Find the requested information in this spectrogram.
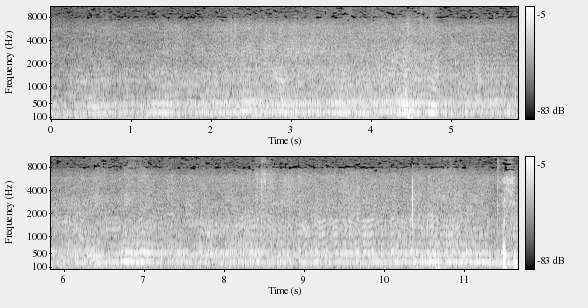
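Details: Honey bees at a hive being checked for a new queen's laying, with a male drone just flown in: steady low droning hum with faint passing buzzes throughout.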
